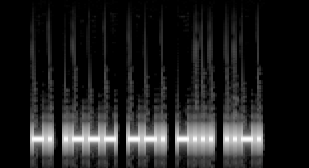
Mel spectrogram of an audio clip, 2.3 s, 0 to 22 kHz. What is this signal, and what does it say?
Morse code, heard as a keyed tone, about 38 wpm, 700 Hz. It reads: NJGBF
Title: Code Groups - 5 Letters - 40wpm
